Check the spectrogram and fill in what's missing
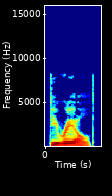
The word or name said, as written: derailed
